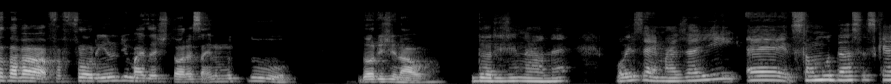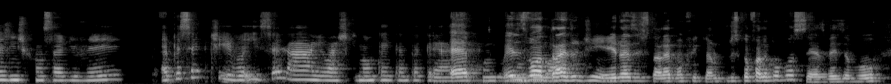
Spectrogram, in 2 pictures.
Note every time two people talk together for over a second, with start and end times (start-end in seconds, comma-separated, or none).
13.4-14.7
